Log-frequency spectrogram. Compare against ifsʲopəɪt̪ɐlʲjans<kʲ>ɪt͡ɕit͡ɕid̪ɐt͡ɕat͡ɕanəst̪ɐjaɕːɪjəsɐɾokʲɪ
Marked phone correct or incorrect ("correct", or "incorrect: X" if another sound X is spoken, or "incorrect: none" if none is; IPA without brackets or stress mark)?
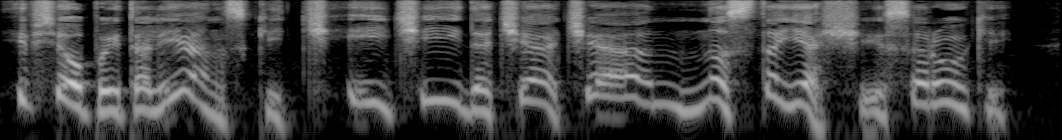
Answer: correct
